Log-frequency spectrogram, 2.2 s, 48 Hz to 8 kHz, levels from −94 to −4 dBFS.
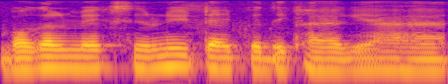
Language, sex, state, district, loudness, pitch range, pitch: Hindi, male, Jharkhand, Garhwa, -19 LUFS, 115-130 Hz, 120 Hz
